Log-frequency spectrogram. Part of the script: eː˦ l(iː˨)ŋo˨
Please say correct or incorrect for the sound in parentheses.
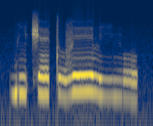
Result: correct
